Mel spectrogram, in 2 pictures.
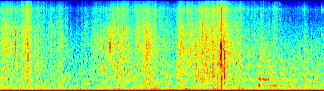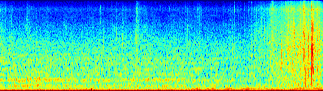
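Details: Wild honey bees in a forest: a low, steady droning buzz with a faint harmonic hum that swells in the middle, over rustling and scattered clicks and taps.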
